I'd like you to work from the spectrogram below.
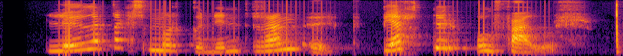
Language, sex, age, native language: Icelandic, female, 11, Icelandic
